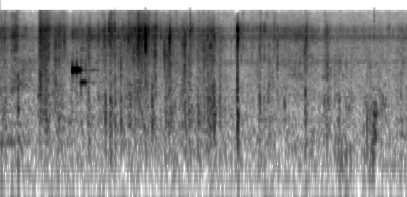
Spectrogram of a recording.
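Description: Irregular rustling, clicks and light knocks of handling and movement, with one short high tone about three-quarters of a second in.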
